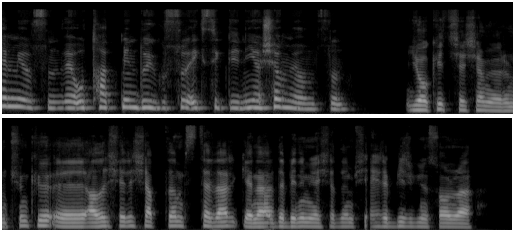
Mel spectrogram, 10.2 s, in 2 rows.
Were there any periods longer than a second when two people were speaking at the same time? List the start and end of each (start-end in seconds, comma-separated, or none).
none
